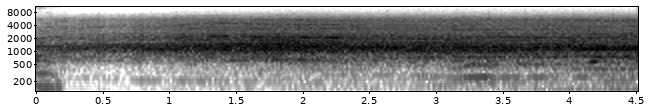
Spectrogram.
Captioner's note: crowd cheering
